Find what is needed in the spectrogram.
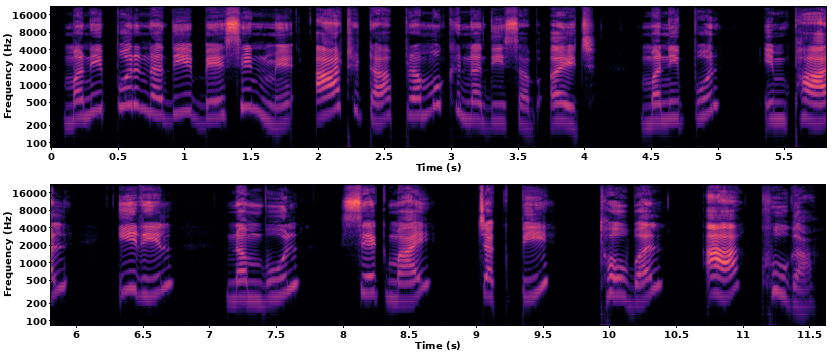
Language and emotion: Maithili, neutral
